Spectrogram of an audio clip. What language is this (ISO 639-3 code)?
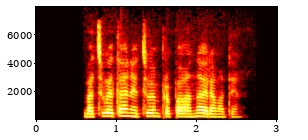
eus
